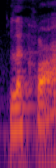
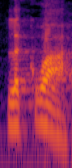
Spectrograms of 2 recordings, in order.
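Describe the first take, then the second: First: La Croix said as an unsure question, rising on Croix. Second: La Croix said firmly, falling on La; settled La Croix. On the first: Streamer unsure how to say the drink name, asking with a rise. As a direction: try out La Croix with a doubtful rise. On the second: Streamer settles on the drink name, falling and sure. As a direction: land La Croix as a confident statement. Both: Shown as a demonstration. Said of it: "Is that how you say it?".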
